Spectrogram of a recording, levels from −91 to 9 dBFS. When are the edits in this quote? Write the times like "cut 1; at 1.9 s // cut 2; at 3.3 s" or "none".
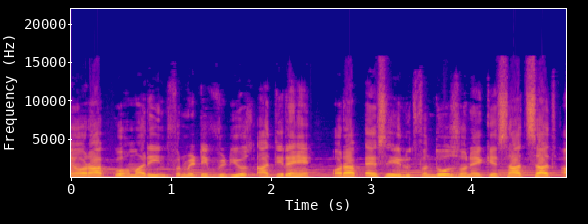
cut 1; at 2.5 s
